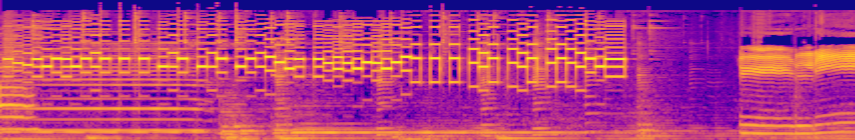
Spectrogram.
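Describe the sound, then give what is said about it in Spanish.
A telephone ringtone plays as a bright, loud electronic melody of repeating high tones over a steady backing, with a brief dip before a different tone sounds near the end. “Teléfono.”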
